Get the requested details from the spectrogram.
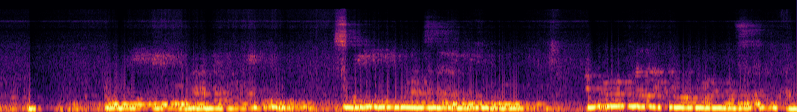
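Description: A man speaks through a microphone over a loudspeaker.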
